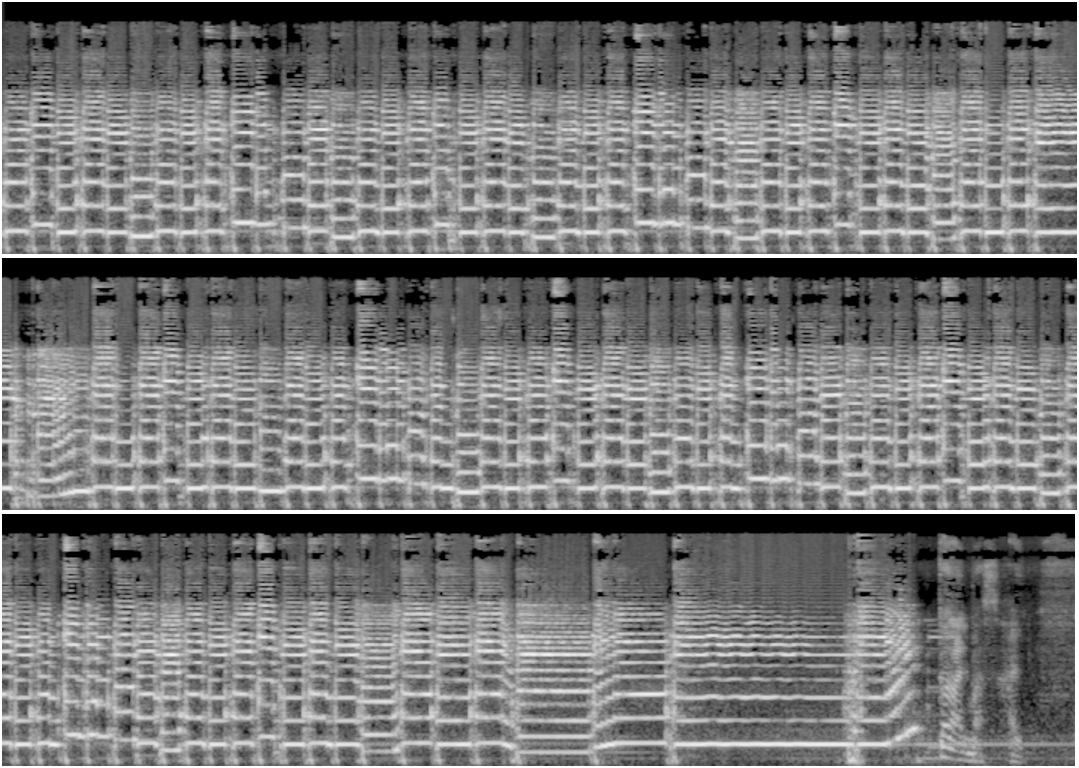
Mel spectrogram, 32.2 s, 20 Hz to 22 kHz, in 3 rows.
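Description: Electric guitar, a Fujigen Stratocaster played through the 'TexasMan' preset (No. 52) of a Zoom G2.1Nu multi-effects pedal, runs through a steady stream of picked single notes in a repeating phrase accented on the high E string. About eleven seconds in, a note slides up in pitch. Near the end a few notes step up and one is held, ringing on.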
